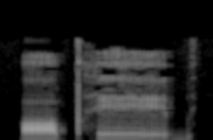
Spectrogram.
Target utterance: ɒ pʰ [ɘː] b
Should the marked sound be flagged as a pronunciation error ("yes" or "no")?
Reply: yes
